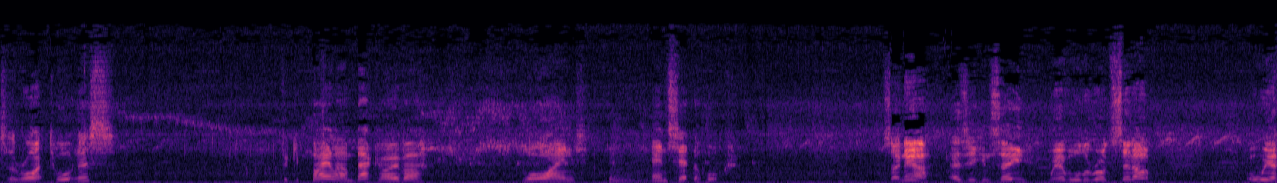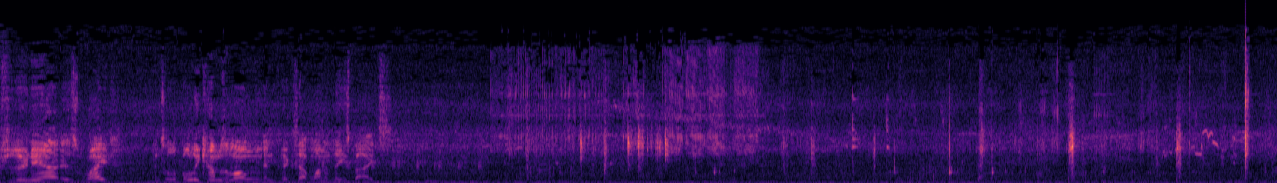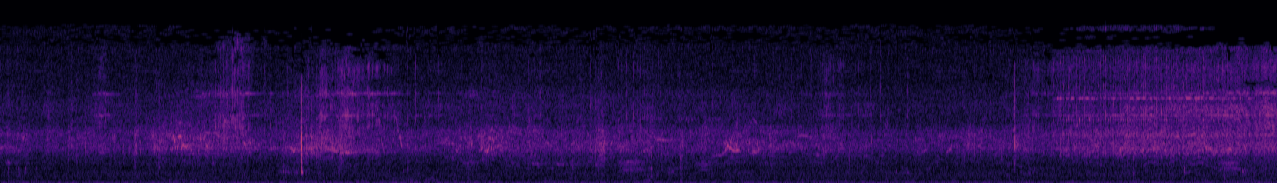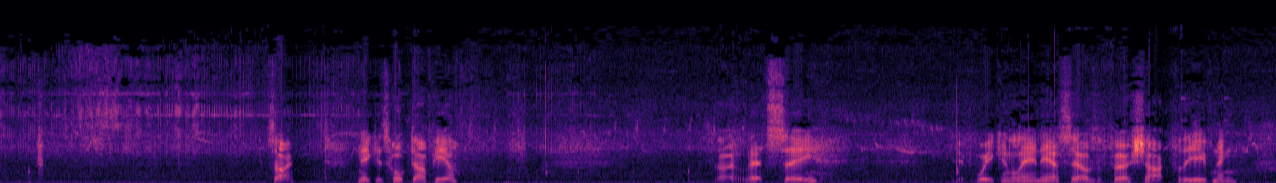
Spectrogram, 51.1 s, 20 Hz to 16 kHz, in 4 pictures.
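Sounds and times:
birds chirping: 0:00.0 - 0:51.0
steady low rumble: 0:05.9 - 0:08.9.

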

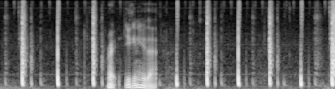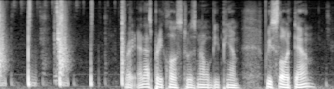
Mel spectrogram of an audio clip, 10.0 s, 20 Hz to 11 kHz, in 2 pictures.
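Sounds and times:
chopped electronic drum loop: 0:00.0 - 0:07.1.

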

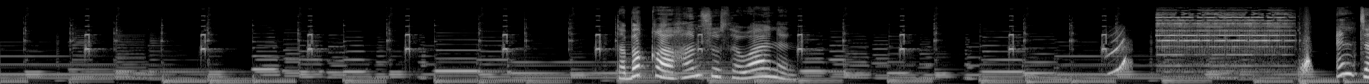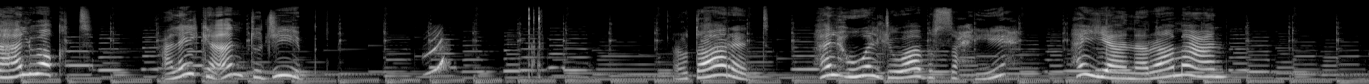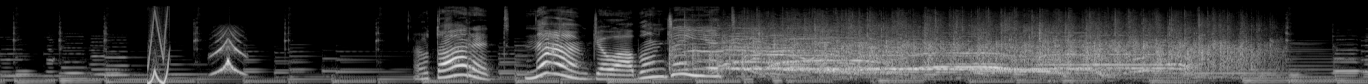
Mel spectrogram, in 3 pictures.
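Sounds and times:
light children's music: 0:00.0 - 0:41.0
alarm clock bell ringing: 0:11.6 - 0:13.0
cartoon springy boing: 0:28.9 - 0:29.9.

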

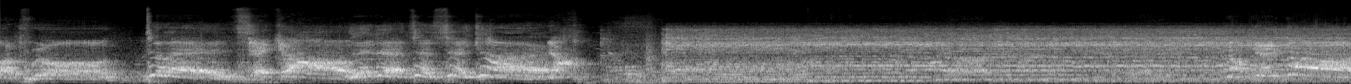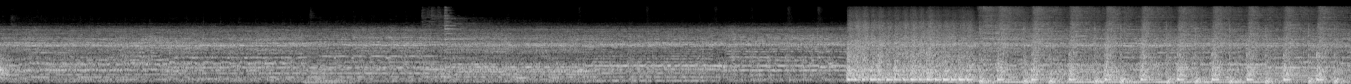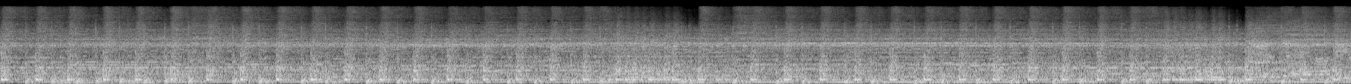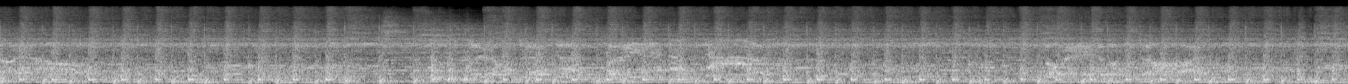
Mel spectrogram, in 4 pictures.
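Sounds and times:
ringing electric guitar chords: 0:06.6 - 0:12.6, 0:13.4 - 0:54.0
fast dense drums: 0:22.0 - 0:54.0.

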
